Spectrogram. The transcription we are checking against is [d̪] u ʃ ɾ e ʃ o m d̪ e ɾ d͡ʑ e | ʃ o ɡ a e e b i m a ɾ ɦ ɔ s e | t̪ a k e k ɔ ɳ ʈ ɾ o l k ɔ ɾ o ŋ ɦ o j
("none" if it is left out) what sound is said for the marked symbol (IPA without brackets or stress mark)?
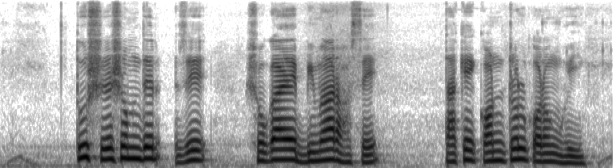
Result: t̪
